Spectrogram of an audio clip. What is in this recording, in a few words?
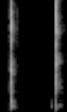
computer mouse right click slow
